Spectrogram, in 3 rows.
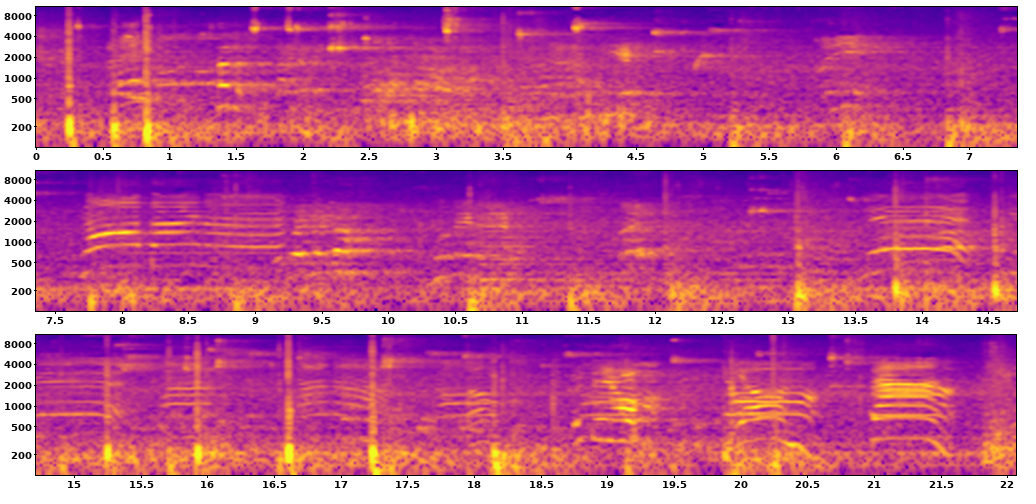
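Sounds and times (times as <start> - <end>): basketball bouncing: 0.0 - 1.2, 6.8 - 9.2, 10.6 - 12.4, 13.0 - 18.7
shoes squeaking on hardwood: 14.7 - 21.0.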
